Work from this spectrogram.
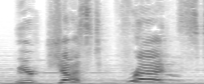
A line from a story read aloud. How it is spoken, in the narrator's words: I screamed as I ran out of there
